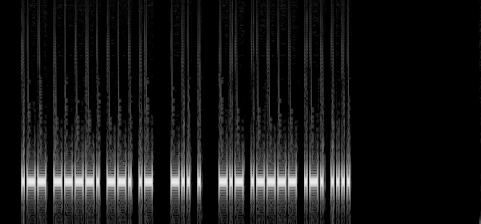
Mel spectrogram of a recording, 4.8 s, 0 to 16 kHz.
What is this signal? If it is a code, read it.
Morse code, heard as a keyed tone, about 42 wpm, 700 Hz. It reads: W9GA DE K1RH
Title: USA Callsign DE Callsign - 4 Characters - 45wpm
